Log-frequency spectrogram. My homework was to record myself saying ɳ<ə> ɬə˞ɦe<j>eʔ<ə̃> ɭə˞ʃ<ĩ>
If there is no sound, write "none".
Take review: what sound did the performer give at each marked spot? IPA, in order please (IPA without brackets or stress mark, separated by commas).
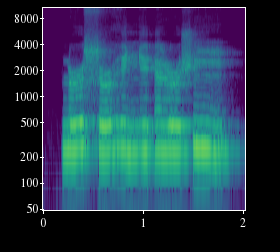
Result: ə˞, ɲ, ɛ̃, ĩ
